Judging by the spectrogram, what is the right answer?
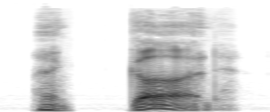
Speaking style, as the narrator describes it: him mutter

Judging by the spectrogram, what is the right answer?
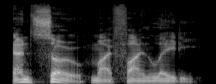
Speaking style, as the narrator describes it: said John Gower, in his deep, menacing voice

